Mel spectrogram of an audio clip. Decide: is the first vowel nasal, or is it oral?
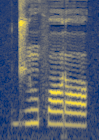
nasal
